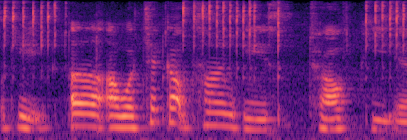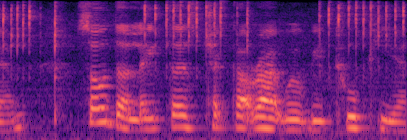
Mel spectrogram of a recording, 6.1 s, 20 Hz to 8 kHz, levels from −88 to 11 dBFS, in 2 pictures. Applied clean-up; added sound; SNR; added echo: none; Clock; 11 dB; none.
